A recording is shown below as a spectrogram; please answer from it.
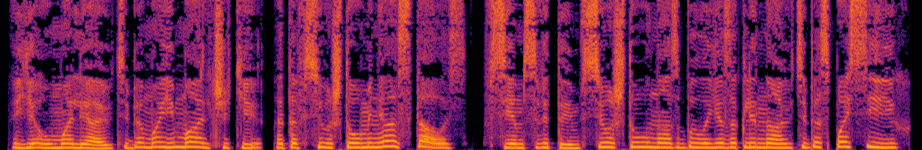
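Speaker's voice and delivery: very high tearful pleading; cling and beg through sobs; desperate mother pleading; frantic begging. A narrator's reading. Mother begging for her sons.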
